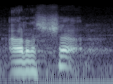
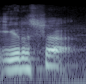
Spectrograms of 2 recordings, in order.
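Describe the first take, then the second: First: The first vowel is an open 'a'. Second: The first vowel is a close 'i'.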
